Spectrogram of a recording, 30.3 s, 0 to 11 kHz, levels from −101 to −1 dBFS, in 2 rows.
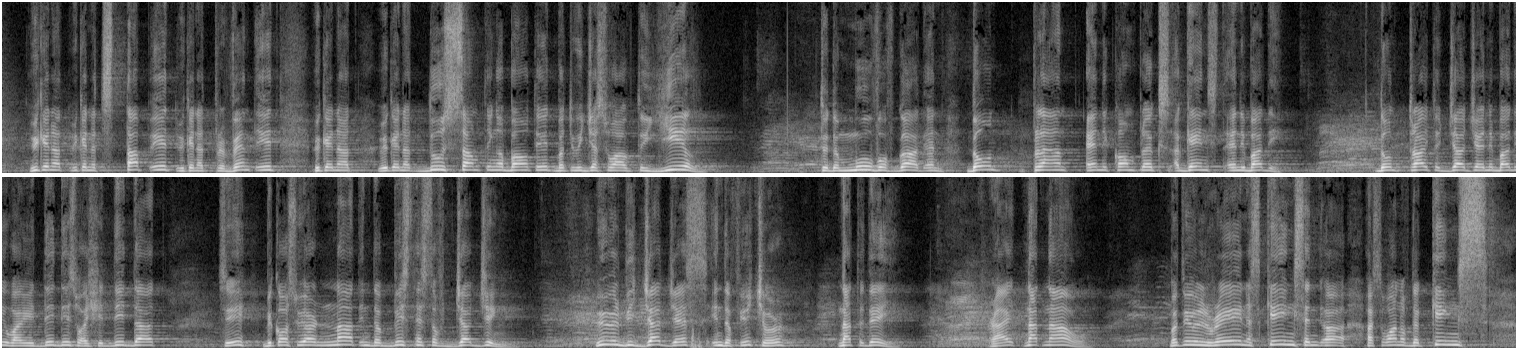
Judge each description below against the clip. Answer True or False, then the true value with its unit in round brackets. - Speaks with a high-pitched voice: True (200 Hz)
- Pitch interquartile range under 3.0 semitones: True (2.5 semitones)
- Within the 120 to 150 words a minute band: False (165 wpm)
